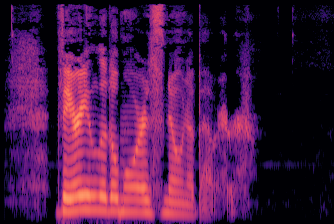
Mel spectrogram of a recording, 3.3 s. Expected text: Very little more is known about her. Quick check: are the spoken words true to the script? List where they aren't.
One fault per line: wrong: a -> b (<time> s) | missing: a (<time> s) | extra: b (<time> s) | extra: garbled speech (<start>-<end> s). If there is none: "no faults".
no faults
